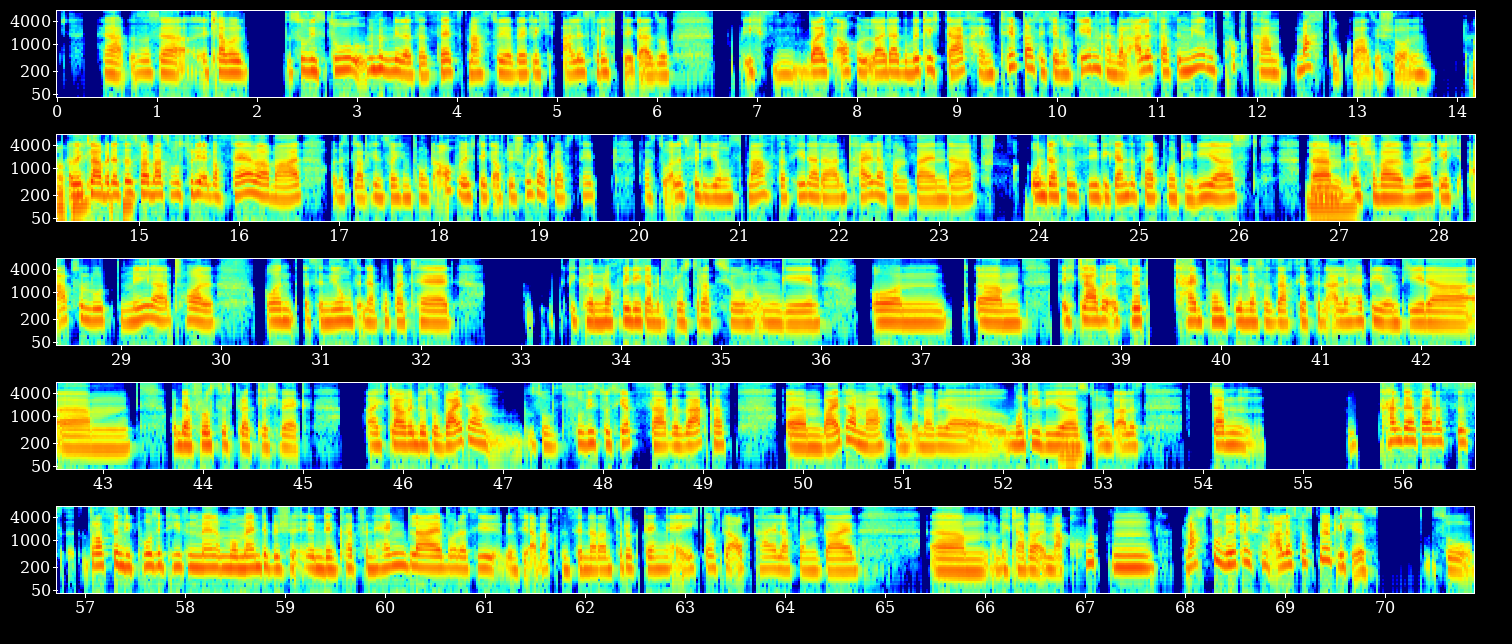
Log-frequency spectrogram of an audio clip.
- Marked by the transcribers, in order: other noise
- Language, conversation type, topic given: German, advice, Wie kann ich Überforderung vermeiden, indem ich mir kleine Ziele setze?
